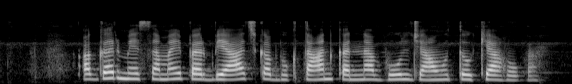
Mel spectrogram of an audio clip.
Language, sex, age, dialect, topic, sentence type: Hindi, female, 18-24, Marwari Dhudhari, banking, question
